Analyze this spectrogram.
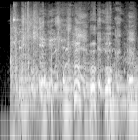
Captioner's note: all laugh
